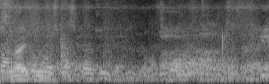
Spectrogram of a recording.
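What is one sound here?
Billiard balls clack together on a pool table.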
